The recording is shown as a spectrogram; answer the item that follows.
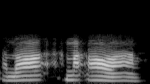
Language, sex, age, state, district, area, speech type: Assamese, female, 60+, Assam, Morigaon, rural, conversation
